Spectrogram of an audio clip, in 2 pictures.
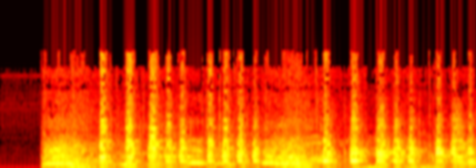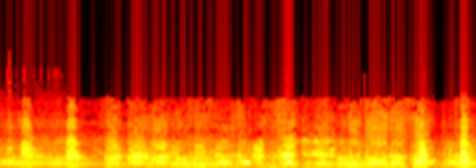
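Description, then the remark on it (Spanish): A dense crowd full of Peruvian fans roars and chants loudly at the presentation of footballer Advíncula, with shouts and horn-like blasts woven through the steady din of cheering that swells and pulses for the whole stretch. “Estaba lleno de peruanos la presentación de Advíncula.”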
